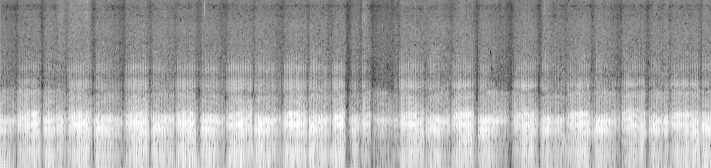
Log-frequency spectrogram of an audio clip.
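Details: Long continuous purr from a cat, low and rumbling, rising and falling with each breath cycle roughly every half second, in a quiet indoor setting.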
